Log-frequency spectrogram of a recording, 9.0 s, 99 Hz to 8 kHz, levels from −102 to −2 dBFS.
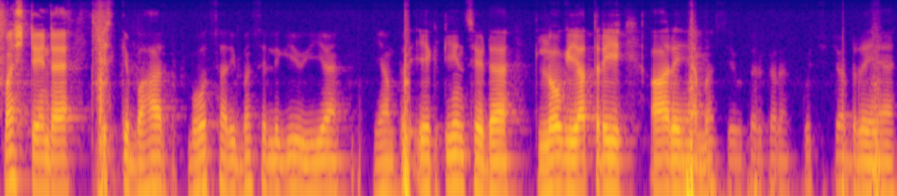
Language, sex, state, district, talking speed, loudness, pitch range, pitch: Hindi, male, Rajasthan, Bikaner, 200 wpm, -21 LUFS, 110-115 Hz, 115 Hz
